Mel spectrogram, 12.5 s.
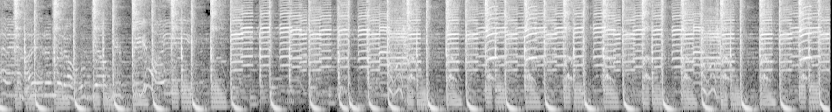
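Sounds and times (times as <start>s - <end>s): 
Haryanvi ringtone music: 0.1s - 12.4s.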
